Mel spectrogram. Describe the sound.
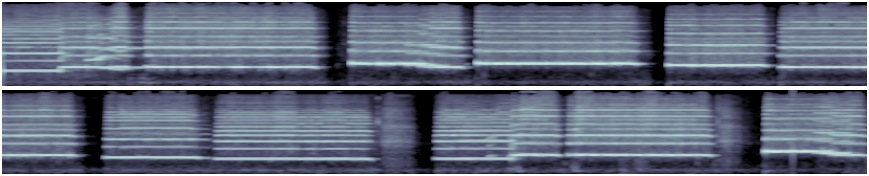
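A group of recorders (Blockflöte) plays a song in unison, a clear, bright melody of sustained piping notes grouped in short phrases with brief pauses between them.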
